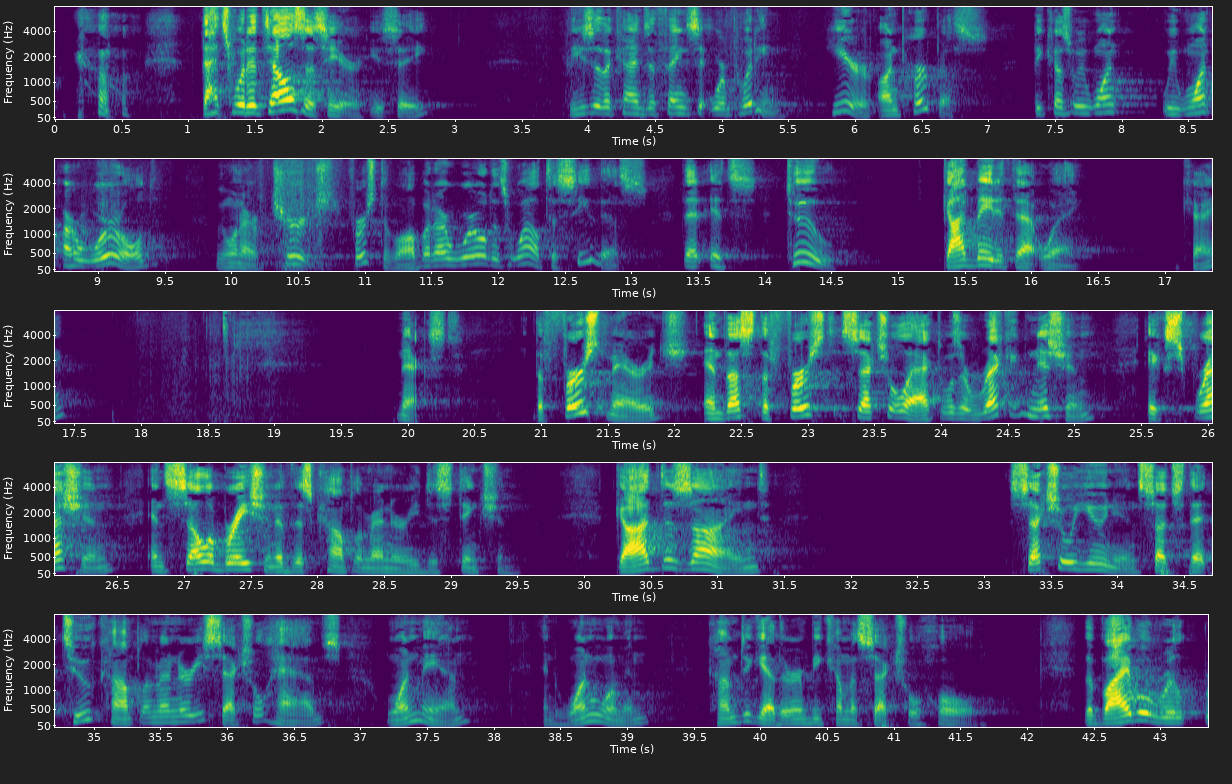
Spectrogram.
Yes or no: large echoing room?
yes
